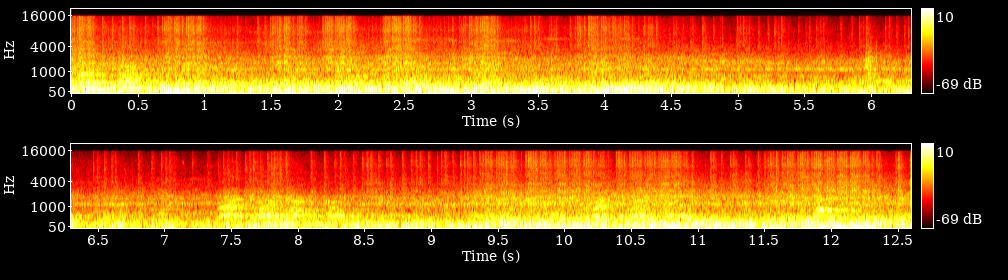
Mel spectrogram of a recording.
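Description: BMW sedan's engine running steadily at low revs as the car is eased into a parking spot, a continuous low rumble.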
